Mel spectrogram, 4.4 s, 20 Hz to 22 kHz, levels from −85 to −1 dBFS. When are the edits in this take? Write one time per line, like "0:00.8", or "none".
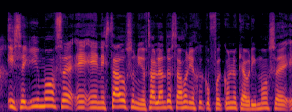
0:02.2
